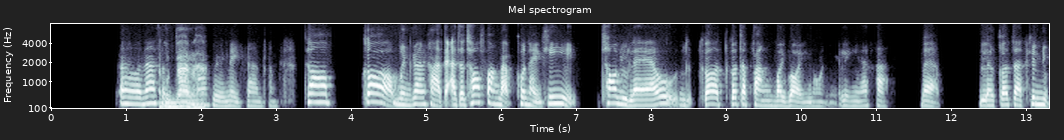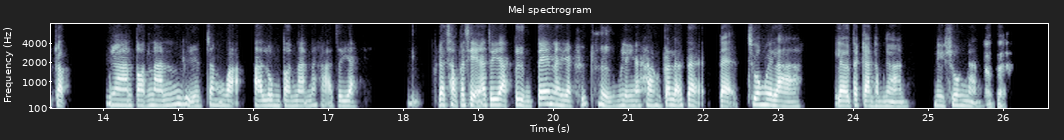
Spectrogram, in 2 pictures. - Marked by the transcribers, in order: other noise
- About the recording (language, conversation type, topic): Thai, unstructured, คุณชอบฟังเพลงระหว่างทำงานหรือชอบทำงานในความเงียบมากกว่ากัน และเพราะอะไร?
